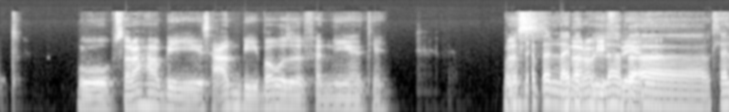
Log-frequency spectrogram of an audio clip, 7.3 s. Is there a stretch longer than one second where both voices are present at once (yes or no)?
yes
